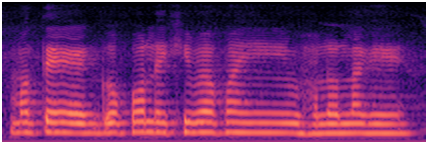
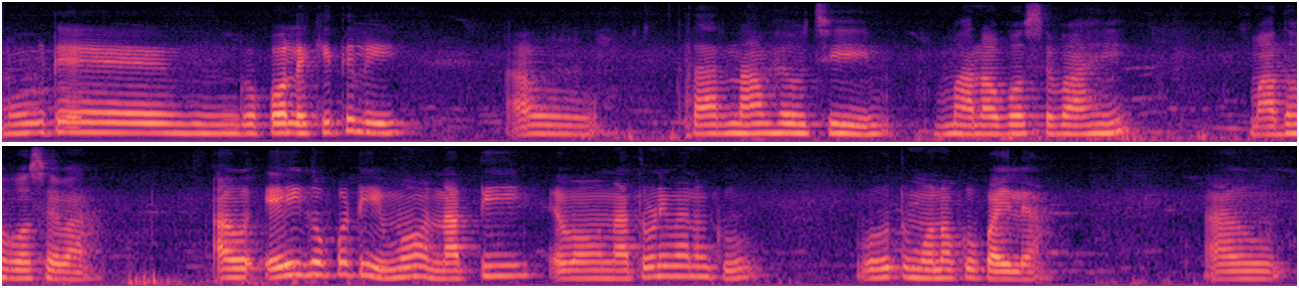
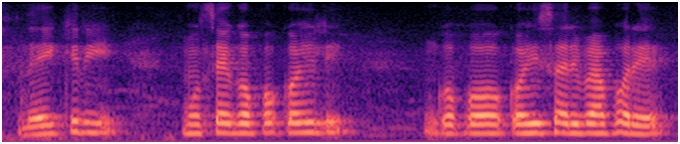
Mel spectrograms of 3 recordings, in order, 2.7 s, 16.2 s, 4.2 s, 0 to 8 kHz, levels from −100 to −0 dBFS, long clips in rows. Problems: constant background noise, continuous background conversations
